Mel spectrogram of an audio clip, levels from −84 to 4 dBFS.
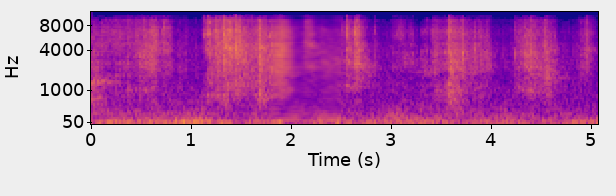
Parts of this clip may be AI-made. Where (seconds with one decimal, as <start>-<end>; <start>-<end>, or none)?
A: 1.8-2.5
